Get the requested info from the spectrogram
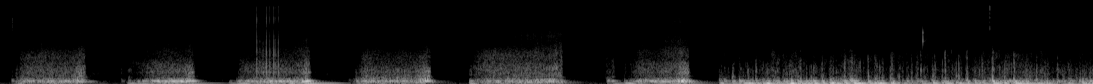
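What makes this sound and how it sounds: Long nails scratch and stroke the sides and top of a pink foam microphone windscreen. Six separate muffled, rumbly strokes of about a second each come first. They are followed by a continuous stretch of low, dense scratching to the end.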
